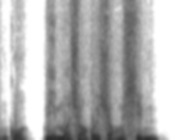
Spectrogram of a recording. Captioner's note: Taiwanese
